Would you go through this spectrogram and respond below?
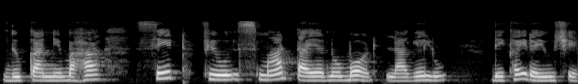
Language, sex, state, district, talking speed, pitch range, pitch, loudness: Gujarati, female, Gujarat, Valsad, 125 wpm, 185-225 Hz, 195 Hz, -14 LUFS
